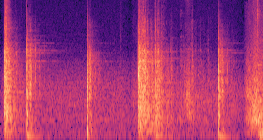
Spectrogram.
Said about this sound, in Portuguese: É isso mesmo, é alguém a jogar basquete.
